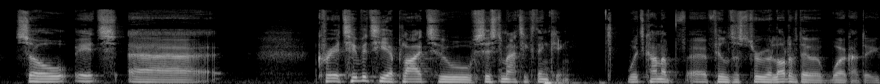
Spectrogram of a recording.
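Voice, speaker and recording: Using a Danish accent, the man keeps a medium pitch with ordinary variation and moves at a fairly slow pace. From Denmark, Copenhagen. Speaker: photographer and artist. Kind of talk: interview conversation. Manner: hesitant, many fillers.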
